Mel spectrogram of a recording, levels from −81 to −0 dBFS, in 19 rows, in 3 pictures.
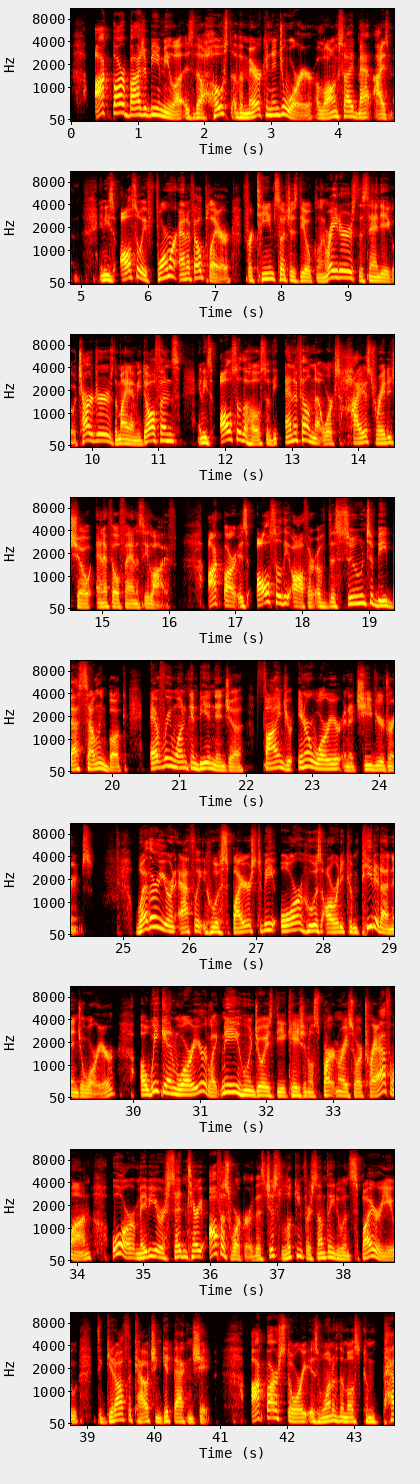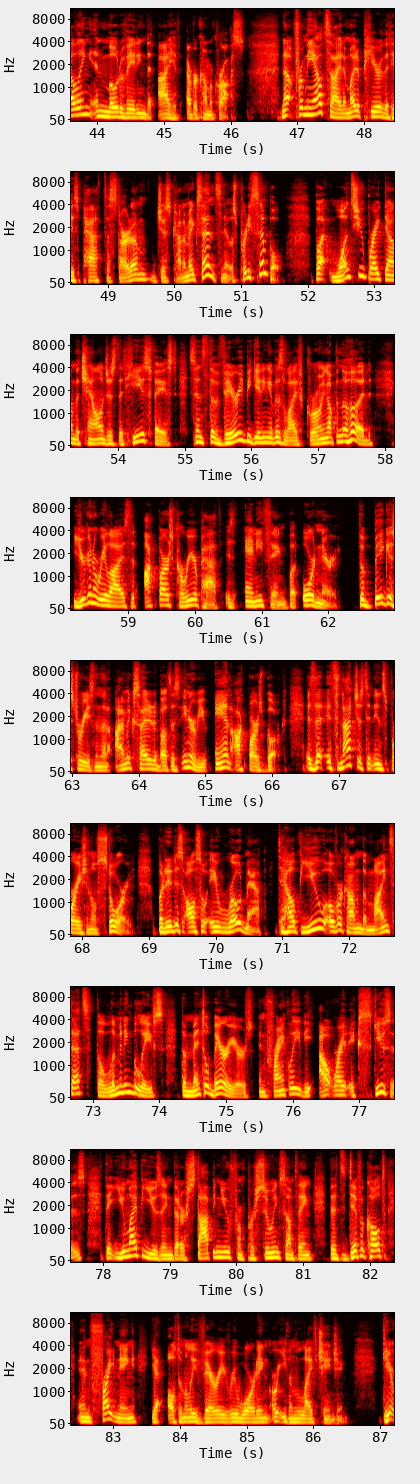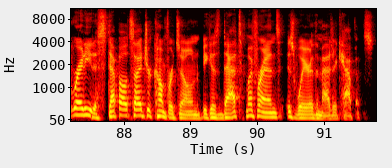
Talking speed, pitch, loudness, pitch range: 185 wpm, 125 Hz, -23 LUFS, 110-160 Hz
